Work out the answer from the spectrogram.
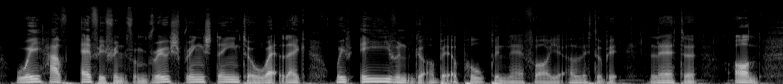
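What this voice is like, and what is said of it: Noticeable regional British accent. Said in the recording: “I know I've got a funny old accent”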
